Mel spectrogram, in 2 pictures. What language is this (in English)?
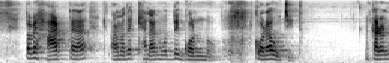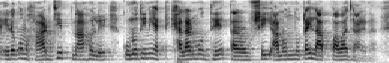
Bangla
